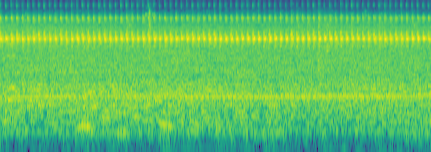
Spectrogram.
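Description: Steady background hum with a faint high whine, pulsing quickly and evenly; no voices.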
